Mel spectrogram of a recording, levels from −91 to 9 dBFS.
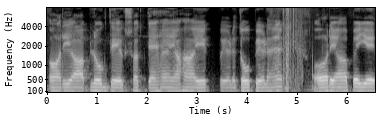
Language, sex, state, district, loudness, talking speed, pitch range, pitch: Hindi, male, Chandigarh, Chandigarh, -16 LUFS, 155 wpm, 115-120 Hz, 115 Hz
